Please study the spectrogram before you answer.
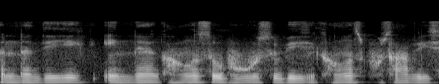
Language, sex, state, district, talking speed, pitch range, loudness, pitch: Angika, male, Bihar, Bhagalpur, 95 wpm, 95-100 Hz, -22 LUFS, 95 Hz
